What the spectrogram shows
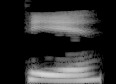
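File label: "Dié", Chinese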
